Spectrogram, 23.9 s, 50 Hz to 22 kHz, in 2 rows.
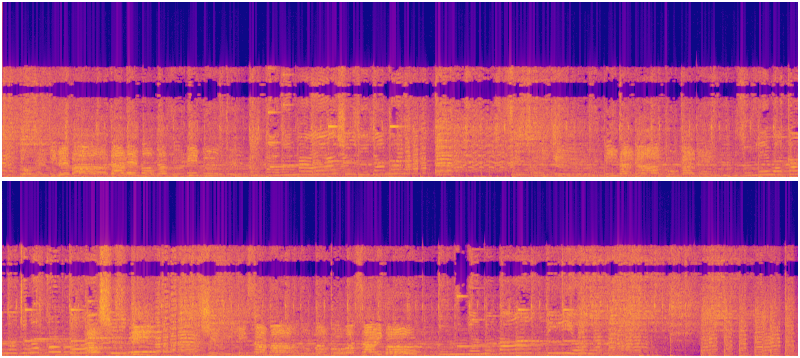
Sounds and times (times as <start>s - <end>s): Music: 0.0s - 23.8s.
